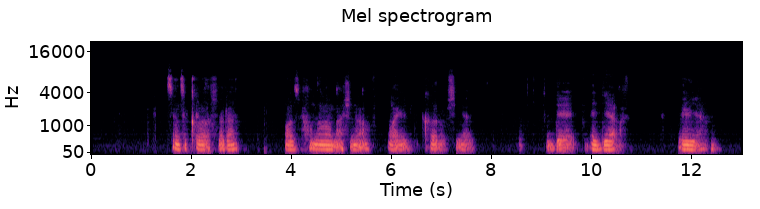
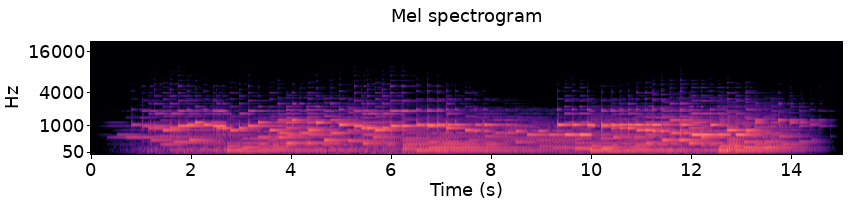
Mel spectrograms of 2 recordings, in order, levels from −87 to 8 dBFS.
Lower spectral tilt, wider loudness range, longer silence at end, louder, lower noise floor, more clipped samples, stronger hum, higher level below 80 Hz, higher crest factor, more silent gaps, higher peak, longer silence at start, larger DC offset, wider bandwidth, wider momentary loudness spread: about the same, -8 dB/octave vs -9 dB/octave; first, 7 LU vs 4 LU; about the same, 0.5 s vs 0.4 s; second, -26 LUFS vs -23 LUFS; first, -74 dBFS vs -57 dBFS; neither; neither; about the same, -54 dBFS vs -52 dBFS; about the same, 20 dB vs 16 dB; neither; about the same, -8 dBFS vs -8 dBFS; first, 1.55 s vs 0.6 s; neither; about the same, 7.6 kHz vs 7 kHz; first, 17 LU vs 11 LU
